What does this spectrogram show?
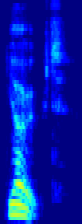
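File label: "yoked", Australian English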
